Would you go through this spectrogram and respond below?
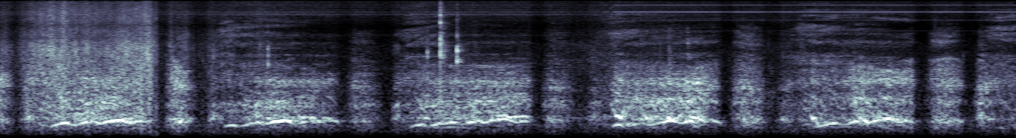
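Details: Wheezing during an acute asthma attack in a patient who was also coughing up blood: loud, rapid, labored breathing with a high-pitched musical wheeze on each strained breath.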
